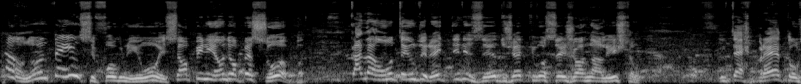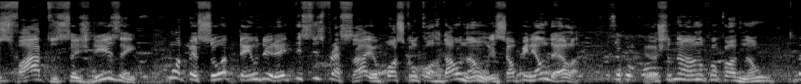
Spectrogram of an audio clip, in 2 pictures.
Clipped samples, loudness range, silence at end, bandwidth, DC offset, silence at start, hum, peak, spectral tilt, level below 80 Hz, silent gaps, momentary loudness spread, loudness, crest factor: under 0.1%; 2 LU; 0 s; over 20 kHz; under 0.1%; 0 s; none; -8 dBFS; -4 dB/octave; -62 dBFS; none; 8 LU; -23 LUFS; 16 dB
